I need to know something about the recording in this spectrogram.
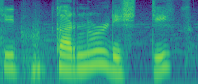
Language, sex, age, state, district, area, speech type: Telugu, female, 30-45, Andhra Pradesh, Kurnool, rural, spontaneous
